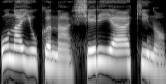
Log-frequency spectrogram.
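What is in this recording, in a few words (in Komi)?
уна юкӧна серияа кино, Komi, female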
